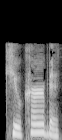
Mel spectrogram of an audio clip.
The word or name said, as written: cucurbit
